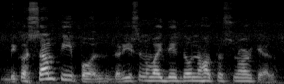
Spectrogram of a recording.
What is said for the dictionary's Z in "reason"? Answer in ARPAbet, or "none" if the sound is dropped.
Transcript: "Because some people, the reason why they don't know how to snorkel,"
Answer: S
